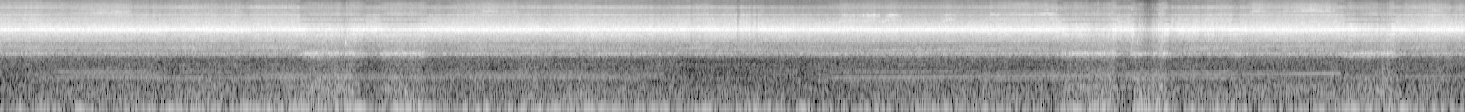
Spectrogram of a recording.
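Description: Single-cylinder dual-sport motorcycle engine running at a steady riding speed, mixed with steady wind rush on the action-camera microphone.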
